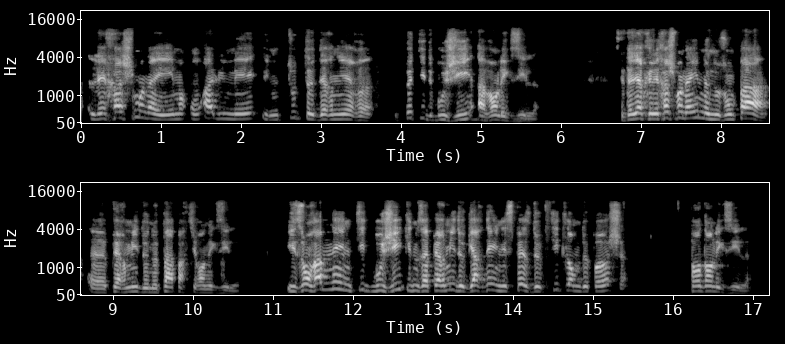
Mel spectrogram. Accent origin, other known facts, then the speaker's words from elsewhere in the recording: France; le, monde dans, lequel on a grandi en France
